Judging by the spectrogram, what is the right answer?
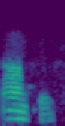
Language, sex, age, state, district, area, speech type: Kannada, male, 18-30, Karnataka, Gadag, rural, conversation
